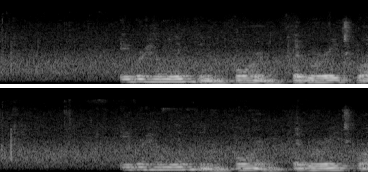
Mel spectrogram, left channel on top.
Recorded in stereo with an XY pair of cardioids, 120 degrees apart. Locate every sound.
1.2 s a man speaking: 35° left, 1.1 m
